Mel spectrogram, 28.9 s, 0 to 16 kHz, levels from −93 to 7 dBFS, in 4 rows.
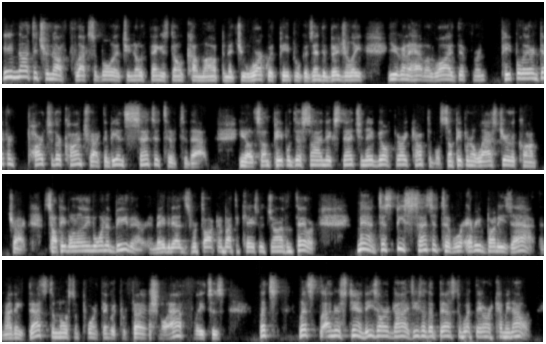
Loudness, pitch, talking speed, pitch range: -17 LUFS, 155 Hz, 240 wpm, 135-180 Hz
